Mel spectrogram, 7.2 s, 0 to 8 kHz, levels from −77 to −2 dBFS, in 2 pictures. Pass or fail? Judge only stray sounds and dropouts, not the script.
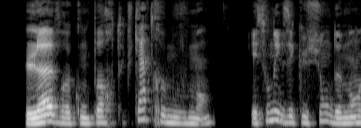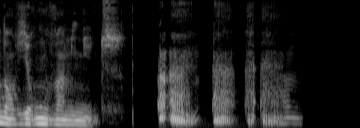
fail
